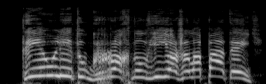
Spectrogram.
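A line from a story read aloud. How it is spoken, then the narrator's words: Yelled. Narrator (Russian): заорал он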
